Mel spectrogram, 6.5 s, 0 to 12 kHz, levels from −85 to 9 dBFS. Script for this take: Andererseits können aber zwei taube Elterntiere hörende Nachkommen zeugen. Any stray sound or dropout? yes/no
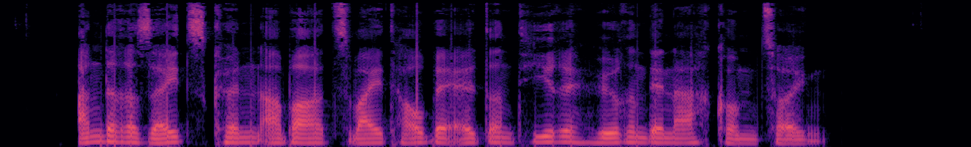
no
